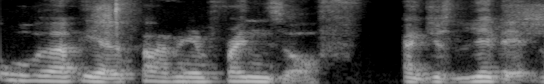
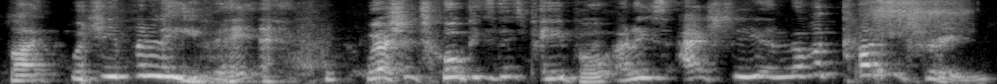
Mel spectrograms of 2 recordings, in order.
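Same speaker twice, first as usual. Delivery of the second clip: higher, amazed, laughing voice building in wonder; a giddy, astonished uncle who can't believe it; Uncle Bryn; 8 semitones higher than usual. Retold or imitated. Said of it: "you know, Uncle Bryn".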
